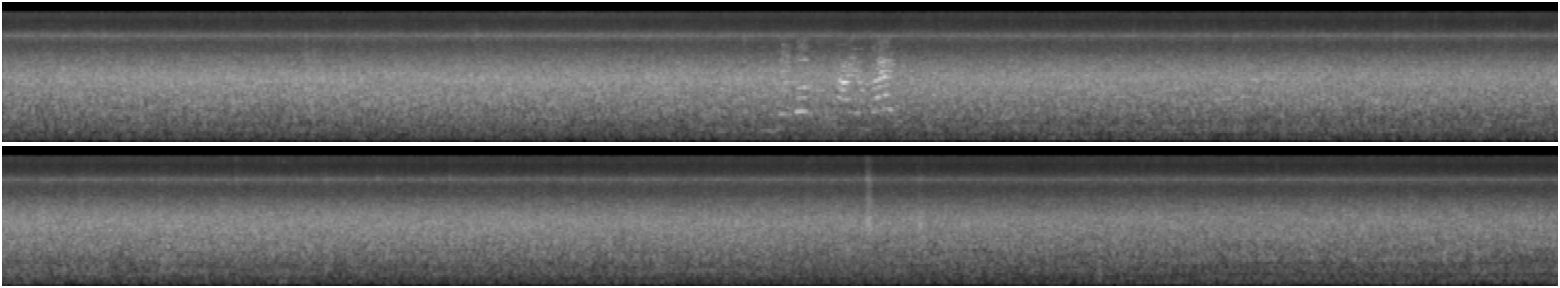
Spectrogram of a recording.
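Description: Heavy tropical rain pouring down, a loud, steady hiss of water. A few short, high rising sounds cut through about eight seconds in.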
